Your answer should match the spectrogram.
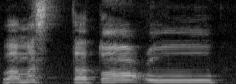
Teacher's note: الف مدہ بن رہی ہے، واو مدہ بن رہی ہے، 1 الف کی مقدار کھینچ کر پڑھا جائے گا. ہاں پر الٹی پیش ہے، اسے بھی 1 الف کی مقدار کھینچ کر پڑھا جائے گا.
